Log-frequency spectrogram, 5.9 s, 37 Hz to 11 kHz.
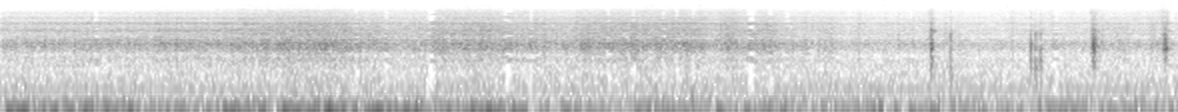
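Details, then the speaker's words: Portadyne S3B valve radio after refurbishment, on shortwave with aerial attached: steady hiss, faint warbling station tone and odd crackle; normal shortwave reception, though shortwave later went completely dead. "i'll tell you why i'm impressed with got the aerial here short wave on this it's pretty darn good actually"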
